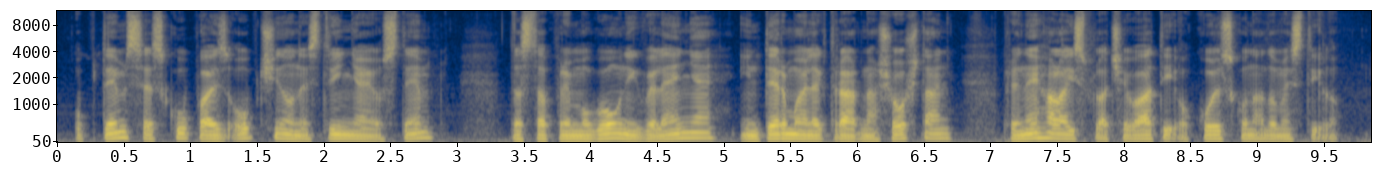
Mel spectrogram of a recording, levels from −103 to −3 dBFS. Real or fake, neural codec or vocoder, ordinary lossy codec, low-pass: real; none; none; none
